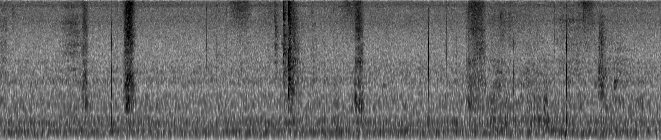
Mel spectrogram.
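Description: Faint, scratchy strokes of a pen or marker drawing electron energy-level diagrams by hand come in short, irregular bursts over a quiet room background.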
